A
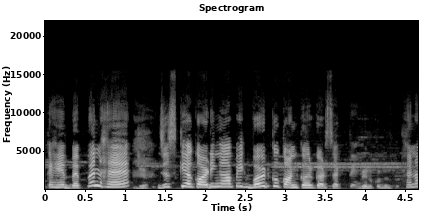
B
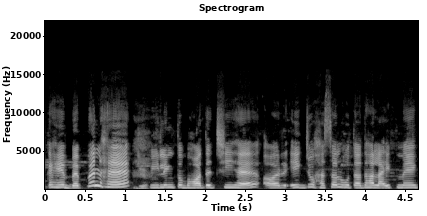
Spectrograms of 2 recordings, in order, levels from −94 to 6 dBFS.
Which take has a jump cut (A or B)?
B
